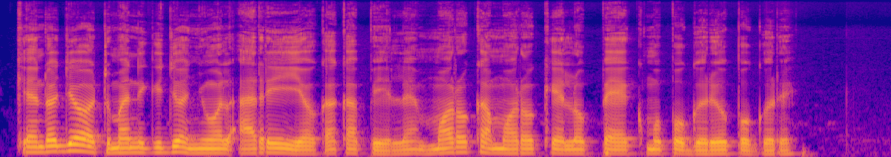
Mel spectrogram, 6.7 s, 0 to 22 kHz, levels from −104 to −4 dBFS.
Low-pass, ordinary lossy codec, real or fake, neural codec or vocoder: none; none; real; none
